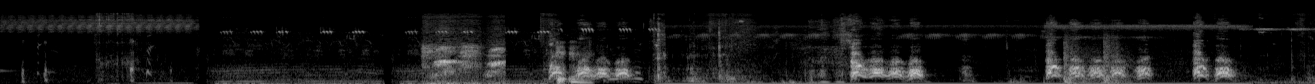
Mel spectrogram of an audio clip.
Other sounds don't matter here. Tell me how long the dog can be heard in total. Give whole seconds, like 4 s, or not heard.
9 s.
